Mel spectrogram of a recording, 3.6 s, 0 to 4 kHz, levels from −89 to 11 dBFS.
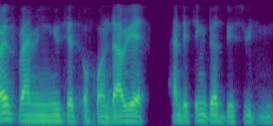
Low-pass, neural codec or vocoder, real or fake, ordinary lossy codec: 3.6 kHz; codec, 16 kHz, about 1 kbps, DyCAST, with the encoder's durations; fake; none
